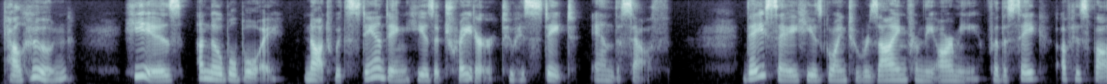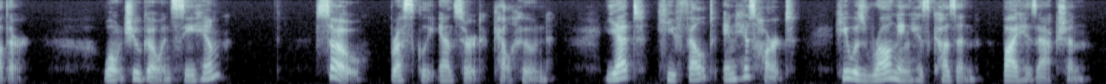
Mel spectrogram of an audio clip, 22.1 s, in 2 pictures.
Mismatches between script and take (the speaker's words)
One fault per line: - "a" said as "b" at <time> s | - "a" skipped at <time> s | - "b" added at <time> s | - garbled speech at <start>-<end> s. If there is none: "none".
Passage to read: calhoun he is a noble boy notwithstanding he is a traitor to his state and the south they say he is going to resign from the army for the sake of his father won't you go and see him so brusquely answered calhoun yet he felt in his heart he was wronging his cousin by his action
none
